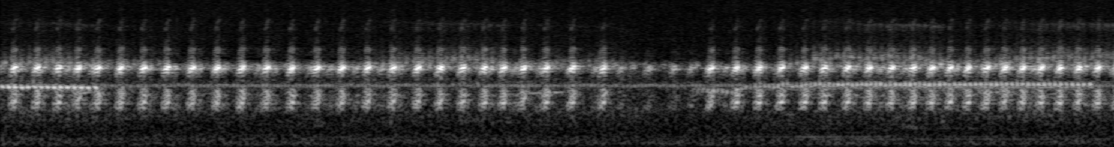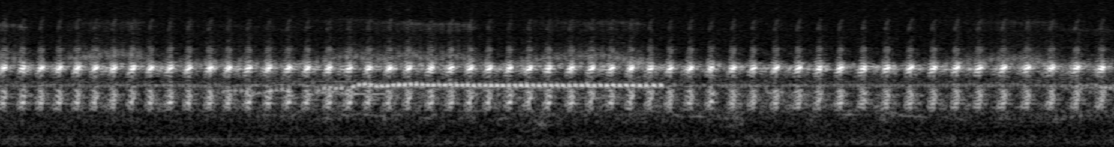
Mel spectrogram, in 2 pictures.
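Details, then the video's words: Tree frogs singing in a pond on a mid-April night in north-eastern Italy: dense rapid rattling croaks pulse continuously, while a steady high mole cricket trill runs underneath, breaking briefly near four seconds. "relaxing singing tree frogs in pond"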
